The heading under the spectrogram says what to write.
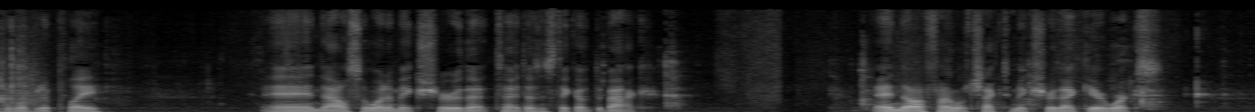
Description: A man speaks as he makes fumbling noises with a wooden object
